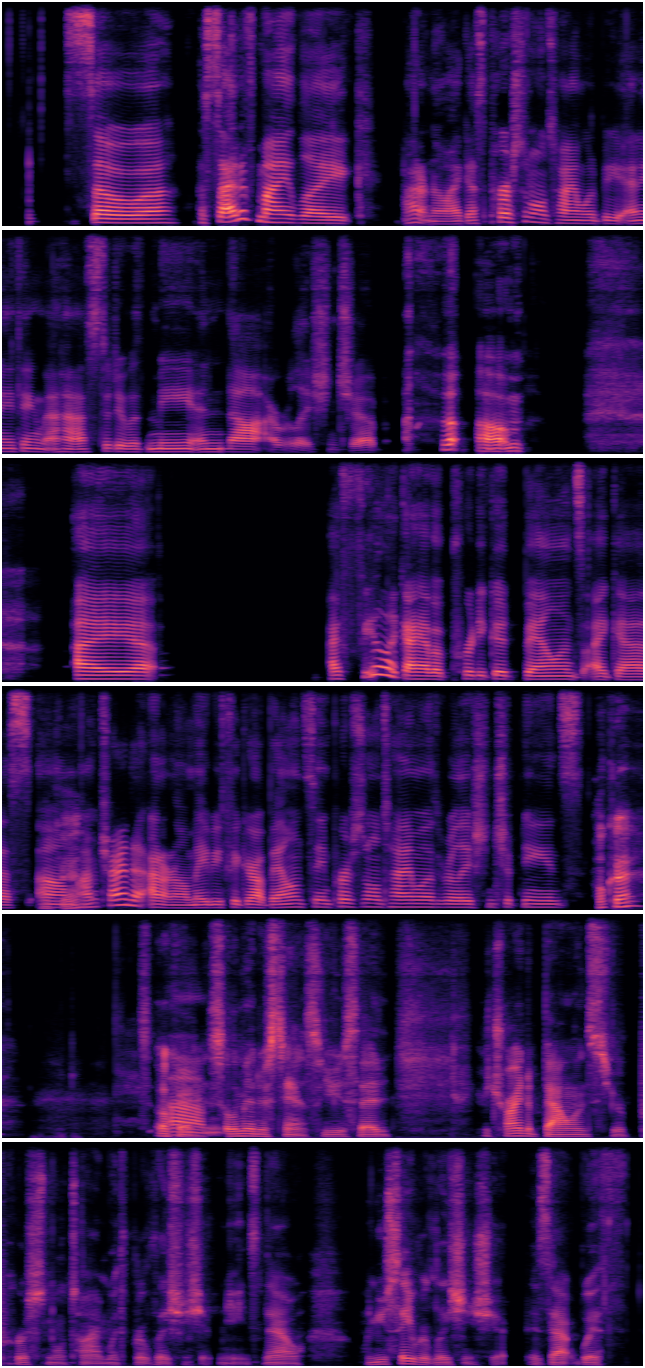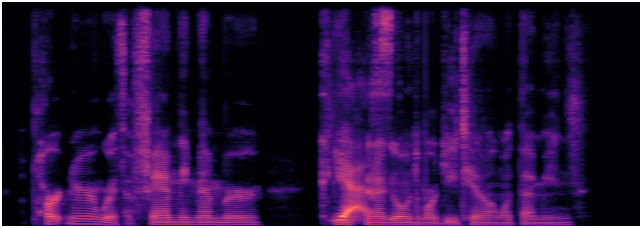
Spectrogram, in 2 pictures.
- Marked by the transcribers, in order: tapping; chuckle; laughing while speaking: "Um"; other background noise
- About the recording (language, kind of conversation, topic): English, advice, How can I balance hobbies and relationship time?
